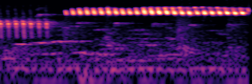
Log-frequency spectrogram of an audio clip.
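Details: Canary song to stimulate females to mate: a short fast pulsed trill that jumps abruptly to a much higher, piercing rattling trill repeated many times per second.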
